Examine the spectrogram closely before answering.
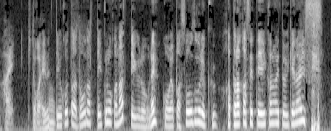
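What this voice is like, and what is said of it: Strange, near-tearful put-on voice. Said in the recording (Japanese): “なんか泣きそうな声だったけど ... 泣きそうになってる時のモノマネ ... なんでその声を変にする必要があったのかよくわかんない”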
